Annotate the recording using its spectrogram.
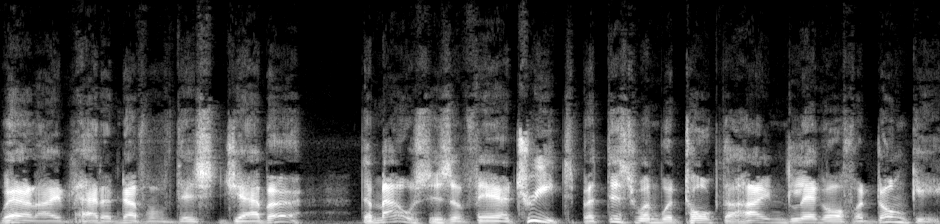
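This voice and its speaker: A man's put-on character voice at a medium pitch. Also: moderate pace. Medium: read story. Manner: coarse and slangy.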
